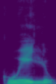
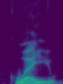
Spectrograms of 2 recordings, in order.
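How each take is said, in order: First: "coelho" with a clear E in the middle, koo-eh-lyoo; "coelho" said as kueʎu, open E sound; alternative pronunciation. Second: "coelho" with a neutral, reduced middle vowel, koo-uh-lyoo; "coelho" said as kuəʎu, unstressed schwa in the middle; first pronunciation. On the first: Teacher showing the alternative that is easier for learners. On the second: Teacher giving the first regional variant, a plain demo. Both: Shown as a demonstration. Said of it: "which can also be pronounced".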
